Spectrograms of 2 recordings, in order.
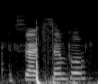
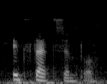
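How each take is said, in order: First: Loud, higher, stunned disbelief on simple; amazed question. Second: Said in the usual way. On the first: Retold or imitated. Asking the dead cousin, louder in retold disbelief. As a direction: ask it as if it can't be that easy. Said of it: "I said". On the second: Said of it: "He's like".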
